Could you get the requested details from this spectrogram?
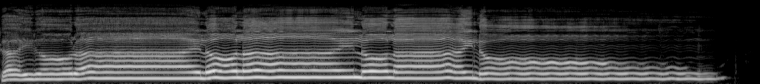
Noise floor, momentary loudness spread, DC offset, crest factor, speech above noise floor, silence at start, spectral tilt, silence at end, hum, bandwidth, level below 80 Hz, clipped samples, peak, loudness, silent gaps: -35 dBFS; 11 LU; under 0.1%; 14 dB; 22 dB; 0 s; -3 dB/octave; 0.35 s; none; 15.5 kHz; -70 dBFS; under 0.1%; 0 dBFS; -15 LUFS; none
